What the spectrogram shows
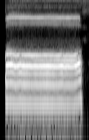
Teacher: কফ হরফ জিহ্বার গোড়া তার বরাবর উপরের তালুর সঙ্গে লাগাইয়া উচ্চারণ করব।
